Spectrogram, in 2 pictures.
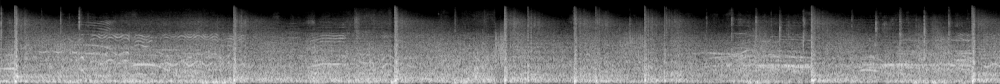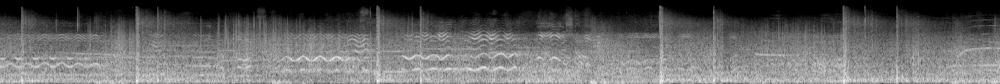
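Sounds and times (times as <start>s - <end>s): person singing with vibrato: 0.0s - 4.4s, 9.5s - 18.4s
fireworks bangs: 0.0s - 20.0s
fireworks crackling: 0.0s - 20.0s.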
